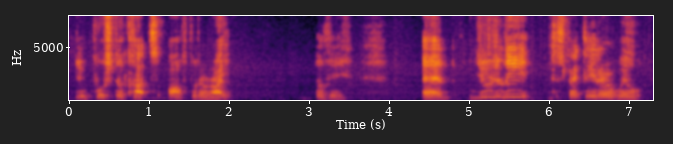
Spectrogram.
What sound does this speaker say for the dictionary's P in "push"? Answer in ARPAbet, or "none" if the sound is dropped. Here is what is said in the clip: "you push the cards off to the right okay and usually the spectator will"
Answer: P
